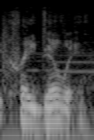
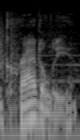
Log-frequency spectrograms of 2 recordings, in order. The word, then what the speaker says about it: Cradily: people for that grass Rock fossil Pokemon say cray Dilly I've never said cray Dilly like that before I think it sounds weird I always said cradly which is like how it's spelled cradily but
